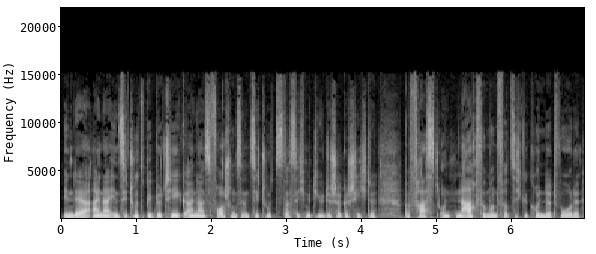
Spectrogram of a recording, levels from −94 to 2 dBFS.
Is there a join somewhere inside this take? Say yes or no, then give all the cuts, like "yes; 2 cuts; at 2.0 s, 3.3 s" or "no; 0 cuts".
no; 0 cuts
